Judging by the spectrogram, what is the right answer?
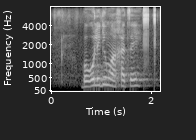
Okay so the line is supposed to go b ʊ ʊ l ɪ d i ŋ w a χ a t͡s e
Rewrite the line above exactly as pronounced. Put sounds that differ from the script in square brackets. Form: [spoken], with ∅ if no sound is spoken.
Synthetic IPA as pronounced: b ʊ ʊ l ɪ d i ŋ w a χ a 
